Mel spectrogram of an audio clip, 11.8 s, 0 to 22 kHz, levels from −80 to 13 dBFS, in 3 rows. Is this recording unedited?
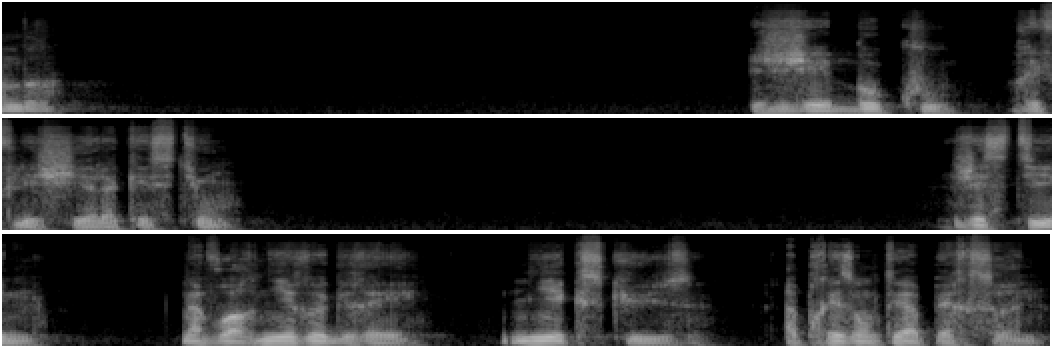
yes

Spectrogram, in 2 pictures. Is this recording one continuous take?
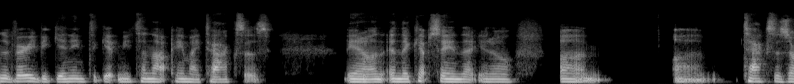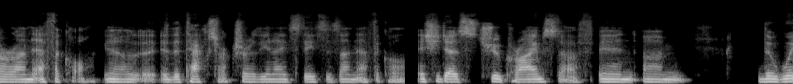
no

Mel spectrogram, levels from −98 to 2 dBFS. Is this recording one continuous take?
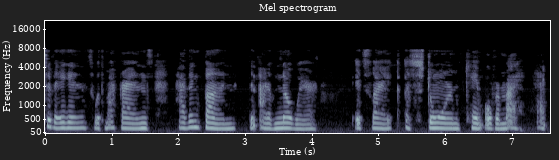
yes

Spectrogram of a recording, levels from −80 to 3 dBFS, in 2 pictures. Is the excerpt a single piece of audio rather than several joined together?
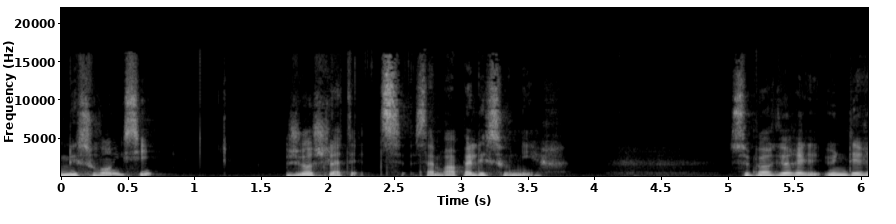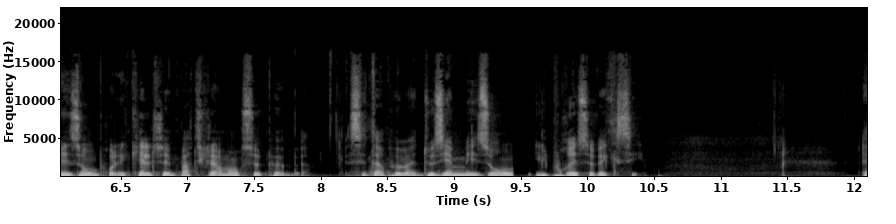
no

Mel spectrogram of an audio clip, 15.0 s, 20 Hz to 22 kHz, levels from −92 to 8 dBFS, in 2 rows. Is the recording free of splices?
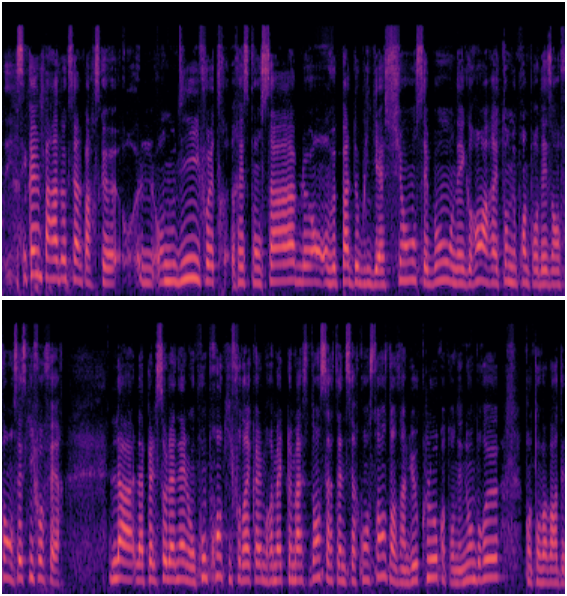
yes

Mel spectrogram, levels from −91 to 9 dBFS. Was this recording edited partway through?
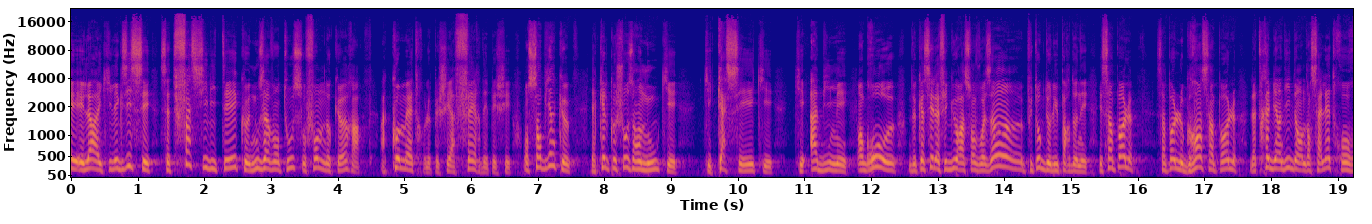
yes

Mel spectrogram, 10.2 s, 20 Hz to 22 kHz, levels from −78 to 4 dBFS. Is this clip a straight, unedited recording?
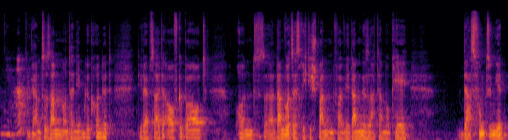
yes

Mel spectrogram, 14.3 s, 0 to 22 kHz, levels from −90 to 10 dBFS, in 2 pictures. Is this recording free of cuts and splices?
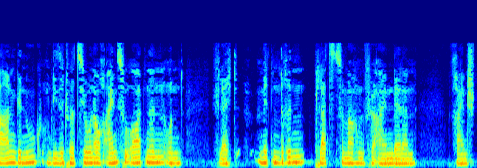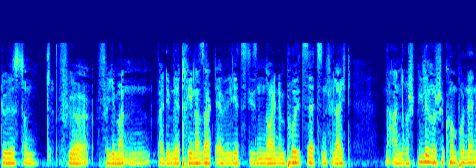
no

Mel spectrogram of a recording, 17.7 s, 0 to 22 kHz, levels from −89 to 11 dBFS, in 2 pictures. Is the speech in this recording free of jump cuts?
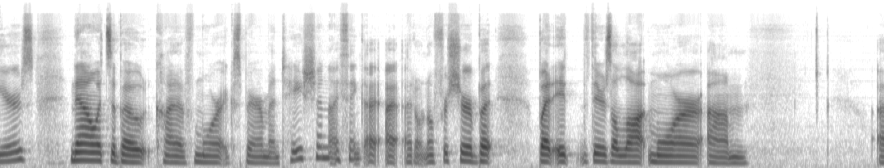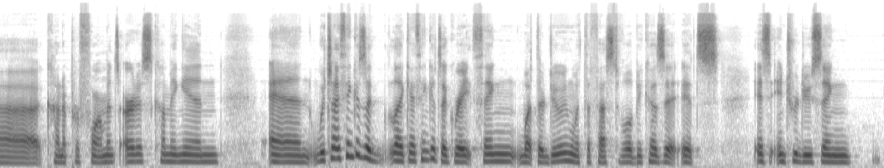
no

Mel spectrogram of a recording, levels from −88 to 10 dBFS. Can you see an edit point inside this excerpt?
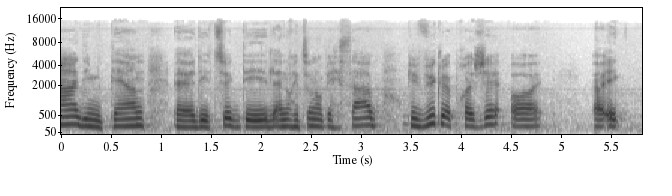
yes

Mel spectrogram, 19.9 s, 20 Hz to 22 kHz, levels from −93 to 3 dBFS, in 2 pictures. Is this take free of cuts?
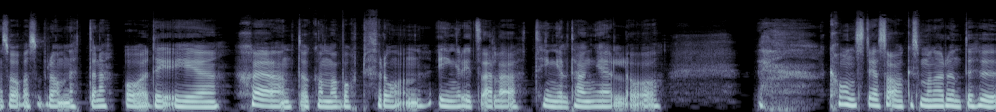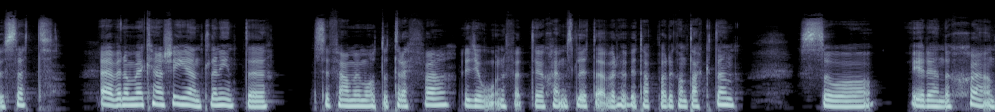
no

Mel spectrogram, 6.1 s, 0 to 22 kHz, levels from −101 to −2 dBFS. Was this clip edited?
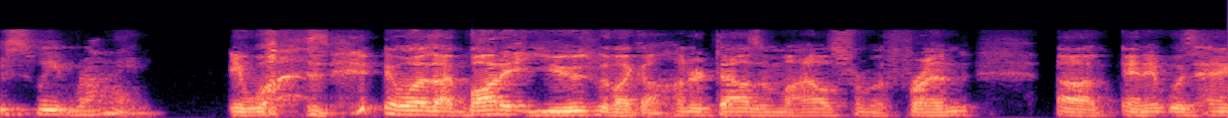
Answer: no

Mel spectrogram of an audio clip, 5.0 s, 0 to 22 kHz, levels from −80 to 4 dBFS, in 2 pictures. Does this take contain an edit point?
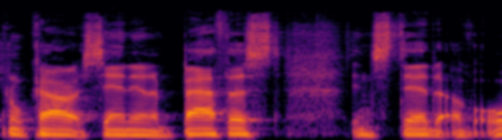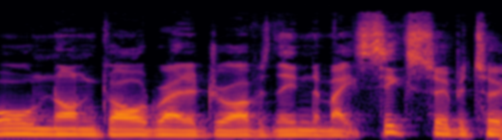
yes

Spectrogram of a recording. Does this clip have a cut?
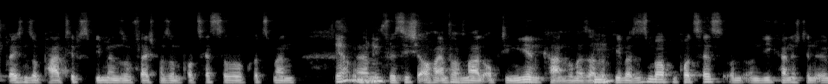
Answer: no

